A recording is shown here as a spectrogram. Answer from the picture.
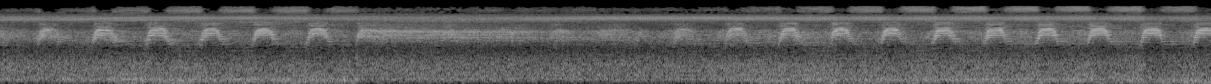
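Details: Cicadas singing along a forest trail near Seoul, Korea, in summer: a steady high shrill buzz overlaid by rhythmic pulsing bursts repeating nearly twice per second, with a brief pause near four seconds.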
